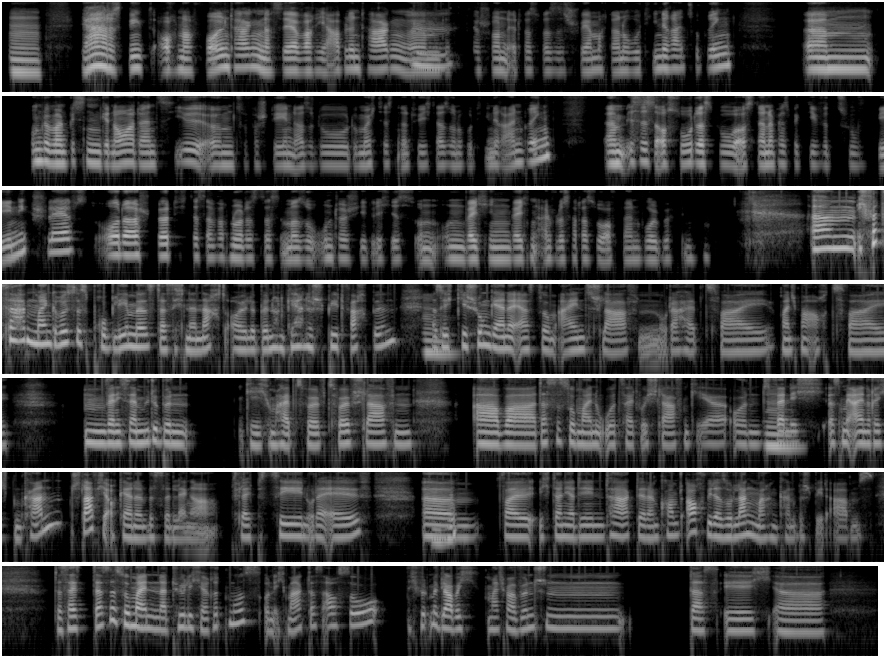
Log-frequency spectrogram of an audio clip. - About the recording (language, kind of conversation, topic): German, advice, Wie kann ich eine Abendroutine entwickeln, damit ich vor dem Schlafengehen leichter abschalten kann?
- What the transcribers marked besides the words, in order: distorted speech; other background noise; stressed: "wenig"; drawn out: "wünschen"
